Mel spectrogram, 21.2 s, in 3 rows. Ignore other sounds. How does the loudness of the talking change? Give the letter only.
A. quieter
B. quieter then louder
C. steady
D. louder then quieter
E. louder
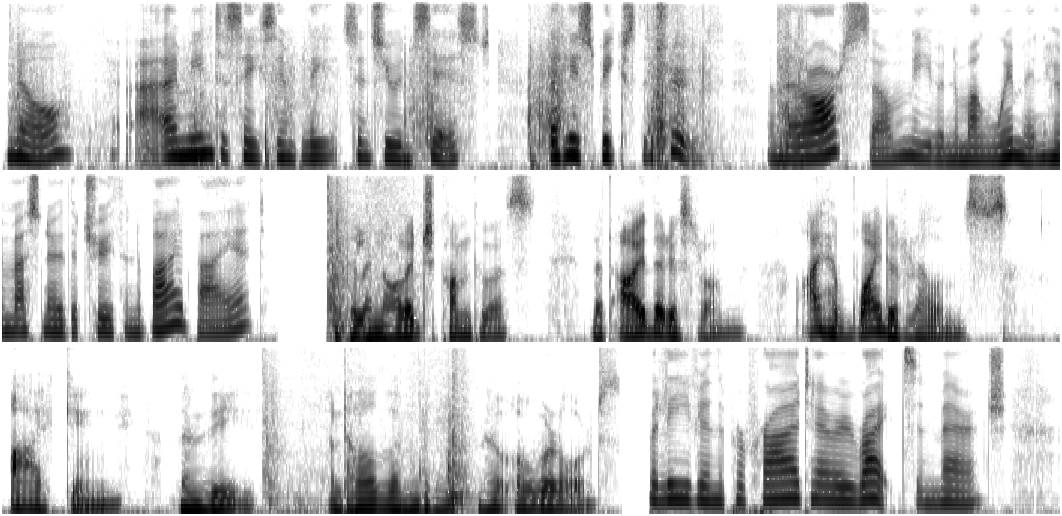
C.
